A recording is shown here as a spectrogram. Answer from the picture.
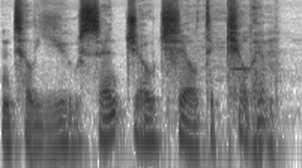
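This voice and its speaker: In a put-on character voice, a man growls at a very deep, low pitch and a fairly slow pace. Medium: video game. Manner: terse, controlled.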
